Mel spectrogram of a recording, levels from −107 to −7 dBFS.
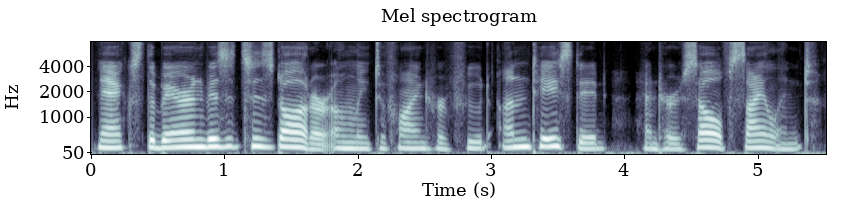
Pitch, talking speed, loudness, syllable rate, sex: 175 Hz, 165 wpm, -18 LUFS, 4.5 syllables/s, female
